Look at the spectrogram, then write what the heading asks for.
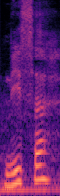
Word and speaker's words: Nyssa: Nyssa. I don't know if you know how to pronounce that. N Y S S A Nyssa, Oregon. So, right here, we're staying in Oregon.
